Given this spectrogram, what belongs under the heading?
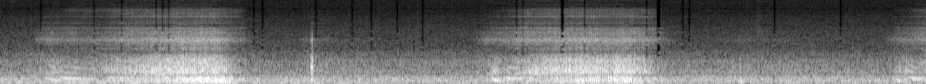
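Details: Girl asleep, snoring: rough, rattling snores on each in-breath and quiet out-breaths, about three breaths in nine seconds.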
